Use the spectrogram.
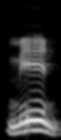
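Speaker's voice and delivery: "मेन" with a long held ए; teacher showing the long ए in "मेन"; lengthened ए. Shown as a demonstration. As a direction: model "मेन" drawn out, falling at the end. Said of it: "लंबा है इसका उच्चारण".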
